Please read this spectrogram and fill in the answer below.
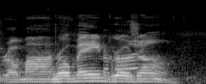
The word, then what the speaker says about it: Grosjean: But Roman, is it Grosjean? – Romain Grosjean. – Grosjean, okay, yep, there we go.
